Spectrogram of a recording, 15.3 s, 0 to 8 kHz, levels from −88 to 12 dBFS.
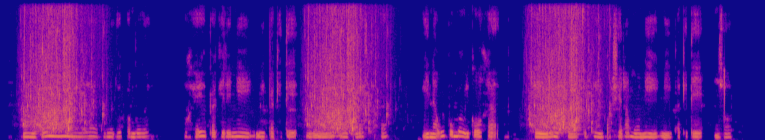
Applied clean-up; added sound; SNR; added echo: none; Bathtub (filling or washing); 0 dB; none.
